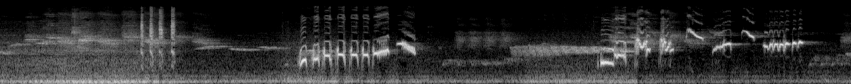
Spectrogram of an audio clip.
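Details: White-rumped shama singing, used as a lure so another shama starts singing: a fast rising trill of repeated notes, a long steady whistle, then varied bright whistles and upslurred notes. Low hum at the start.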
